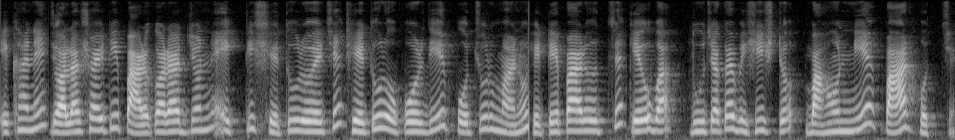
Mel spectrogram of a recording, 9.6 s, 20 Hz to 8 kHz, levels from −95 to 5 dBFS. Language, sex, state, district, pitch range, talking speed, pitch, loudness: Bengali, male, West Bengal, Jalpaiguri, 205-245 Hz, 170 wpm, 220 Hz, -20 LUFS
